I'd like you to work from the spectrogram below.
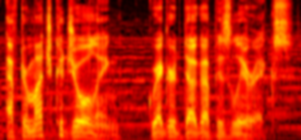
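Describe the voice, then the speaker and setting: A man's voice: fairly low pitch, animated, normal speed, faint music behind. A man hosting and narrating a story segment, asking curious, probing questions. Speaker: host.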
